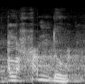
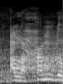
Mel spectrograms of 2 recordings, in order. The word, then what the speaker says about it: আলহামদু: পড়ি আলহামদুলিল্লাহি রাব্বিল আলামিন আলহামদু এই গলার ভেতর থেকে হেটা উচ্চারণ করবেন আলহামদু মানে হচ্ছে সমস্ত প্রশংসা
